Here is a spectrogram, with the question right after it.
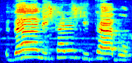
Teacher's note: زال د ژبې له څوکې نه ادا کېږي او د یو الف اندازې کدر ته پورته کش کېږي ځکه هلته مد مقصوره راغلی ده.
